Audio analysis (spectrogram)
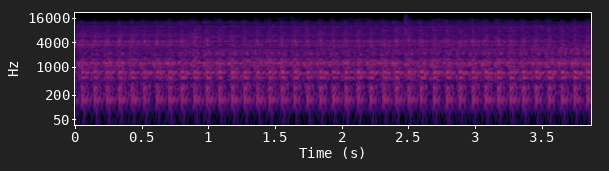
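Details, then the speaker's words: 2008 Yamaha XT125R Big Wheel, stored 12–15 years, carb cleaned, new battery: quiet, even single-cylinder tick-over, soft pulse two to three beats a second, no knocks; normal idle, multimeter reading 14.74 V at tick-over. "Yeah, so that is showing 14.74 on tick over."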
